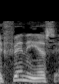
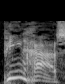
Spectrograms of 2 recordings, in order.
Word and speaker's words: Pinhas: And ultimately, especially in such a time as this, if we don't understand the lessons of this Parsha, and of course it's called Pinhas, some say Phinehas in the English, but I like the Hebrew pronunciation, Pinhas, son of Eleazar, son of Aaron the priest.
